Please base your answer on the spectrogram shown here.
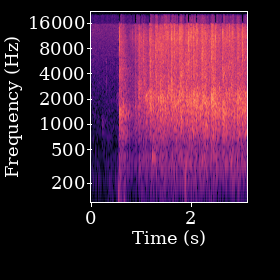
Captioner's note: applause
